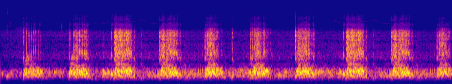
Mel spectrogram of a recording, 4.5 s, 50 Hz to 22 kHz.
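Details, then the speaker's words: Fetal heartbeat on Doppler heard by a midwife during a teenage mother's prenatal visit, lying down; rapid, regular whooshing pulses about 130 beats a minute, a normal rate. "alors la sage-femme le réserve une surprise écouter le cœur du bébé"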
